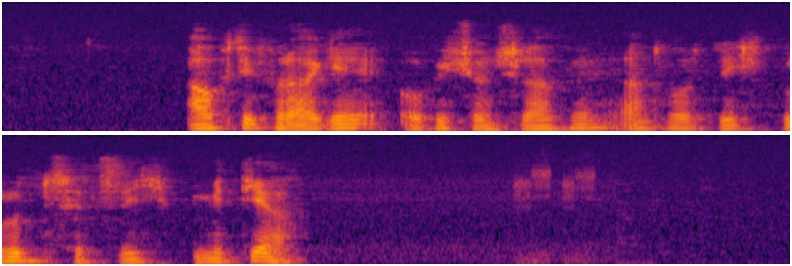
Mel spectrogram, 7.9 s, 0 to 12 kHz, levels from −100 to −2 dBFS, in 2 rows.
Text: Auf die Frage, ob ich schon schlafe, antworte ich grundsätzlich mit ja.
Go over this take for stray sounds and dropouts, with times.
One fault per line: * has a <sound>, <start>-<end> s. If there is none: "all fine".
* has a laugh, 6.5-6.9 s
